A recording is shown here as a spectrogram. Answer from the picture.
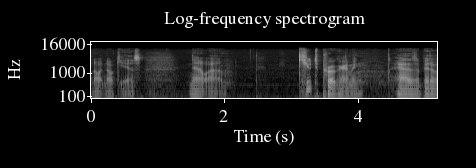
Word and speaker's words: Qt: It's called Qt. It's spelled QT, but it's pronounced Qt.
